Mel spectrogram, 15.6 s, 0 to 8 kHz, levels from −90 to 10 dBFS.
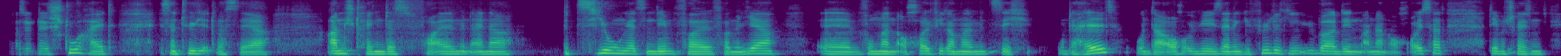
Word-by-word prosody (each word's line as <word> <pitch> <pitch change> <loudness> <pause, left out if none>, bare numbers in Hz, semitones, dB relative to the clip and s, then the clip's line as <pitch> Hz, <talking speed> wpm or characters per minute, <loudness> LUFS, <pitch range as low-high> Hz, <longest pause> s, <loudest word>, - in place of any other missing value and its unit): Also, 135 0 -12
'ne 135 0 -6
Sturheit 140 -7 0 0.4
ist - - -7
natürlich 140 +2 +3
etwas 120 -4 -6
sehr 115 0 -1 0.5
anstrengendes, 125 -4 +2
vor - - -4
allem 130 +1 0
in 125 - -1
einer 120 0 0 0.5
Beziehung 155 +2 +3
jetzt 135 -1 -1
in 130 - +3
dem 135 +1 +3
Fall 125 -1 +1
familiär, 135 +4 +1 0.3
äh, 120 -3 0
wo 125 +1 -3
man 130 -1 +3
auch 125 - -5
häufiger 135 -1 +1
mal 125 -1 +2
mit 125 -2 -2
sich 120 -2 -5 0.2
unterhält 150 - +4
und 130 -3 -4
da - - +3
auch 125 +1 +2
irgendwie 130 -1 -1
seine 125 -1 +1
Gefühle 155 +6 -1
gegenüber 140 -1 -1
den 125 -1 0
anderen 120 -1 -2
auch - - -9
äußert. 145 +1 -2 0.4
Dementsprechend 125 -1 -2
130 Hz, 150 wpm, -22 LUFS, 125-140 Hz, 0.5 s, unterhält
